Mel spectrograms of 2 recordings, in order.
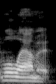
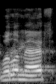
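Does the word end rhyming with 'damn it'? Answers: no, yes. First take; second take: yes; no. First: The ending rhymes with 'damn it'. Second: The ending does not rhyme with 'damn it'. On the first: The speaker calls it right. "the way that we remember it is, damn it, Willamette" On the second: The speaker calls it wrong. "a lot of people call it Willamette"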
